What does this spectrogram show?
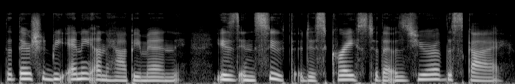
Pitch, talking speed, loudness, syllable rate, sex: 205 Hz, 210 wpm, -18 LUFS, 5.4 syllables/s, female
